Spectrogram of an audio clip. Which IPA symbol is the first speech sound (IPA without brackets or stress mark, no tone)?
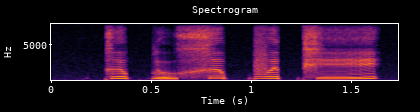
k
